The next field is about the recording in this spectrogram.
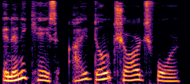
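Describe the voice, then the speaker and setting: A man voicing a gentle, reluctant young woman in an audiobook, soft-spoken and hesitant. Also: a little high, lively intonation, a little slow, no room sound, studio quality, voice pushed up. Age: young adult. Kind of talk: audiobook character reading.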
